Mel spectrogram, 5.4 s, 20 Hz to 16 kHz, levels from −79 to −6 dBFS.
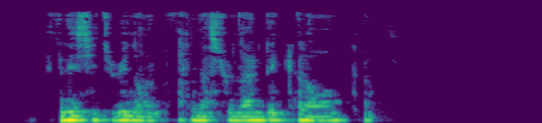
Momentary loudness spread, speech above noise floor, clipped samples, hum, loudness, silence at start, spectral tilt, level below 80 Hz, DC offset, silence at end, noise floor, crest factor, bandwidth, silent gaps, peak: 17 LU; over 70 dB; under 0.1%; none; -21 LUFS; 0.6 s; -6.5 dB/octave; -52 dBFS; under 0.1%; 1.7 s; under -90 dBFS; 18 dB; 11.5 kHz; none; -4 dBFS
